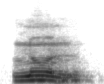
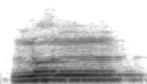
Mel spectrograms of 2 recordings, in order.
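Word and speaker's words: نون: এরপরেরটা হচ্ছে নুন। এরপরের অক্ষর হচ্ছে নুন। নুন। এরপরের অক্ষরটা হচ্ছে কি? নুন।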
